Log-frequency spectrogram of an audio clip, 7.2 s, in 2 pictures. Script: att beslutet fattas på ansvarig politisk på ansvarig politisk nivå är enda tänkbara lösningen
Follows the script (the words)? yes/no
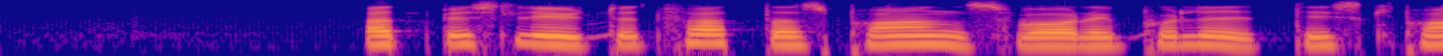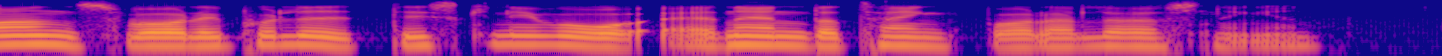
yes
